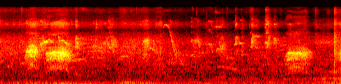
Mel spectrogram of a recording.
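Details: Black francolin uttering a pair of harsh grating notes in quick succession, then a pause and a single further rasping note, with low background rumble throughout.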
